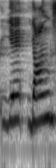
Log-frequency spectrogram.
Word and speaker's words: Yang: so we have here young's um ld ability fyi i will be interchanging pronunciation for yong because it's like some people pronounce them as young some people pronounce it as yank so to be honor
